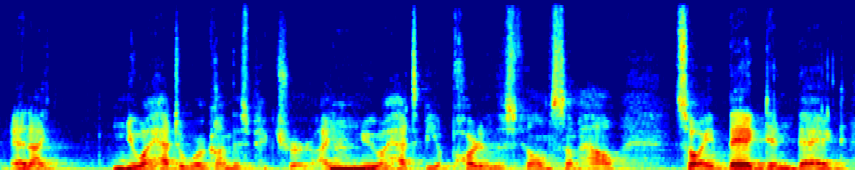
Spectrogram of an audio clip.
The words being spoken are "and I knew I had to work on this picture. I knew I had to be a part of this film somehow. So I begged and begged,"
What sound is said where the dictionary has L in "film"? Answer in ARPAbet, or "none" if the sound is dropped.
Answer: L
